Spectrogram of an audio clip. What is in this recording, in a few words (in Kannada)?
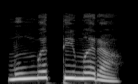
"ಮುಂಬೆದೆ", Kannada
